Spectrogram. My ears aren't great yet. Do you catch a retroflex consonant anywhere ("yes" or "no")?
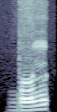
no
